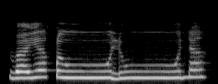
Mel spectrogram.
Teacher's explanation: دو واؤ مد ہے تو دونوں کی آواز سیم، ایک الف کے برابر دونوں کو لمبا کرنا ہے. وَيَقُولُونَ نون کی زبر کو لمبا نہیں کریں گے. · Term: مد اصلی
